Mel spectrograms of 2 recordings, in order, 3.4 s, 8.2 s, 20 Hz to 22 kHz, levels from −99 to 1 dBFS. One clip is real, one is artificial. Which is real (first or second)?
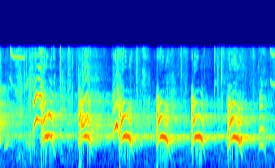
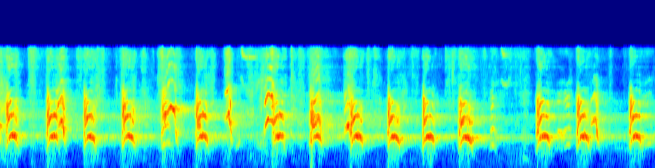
first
